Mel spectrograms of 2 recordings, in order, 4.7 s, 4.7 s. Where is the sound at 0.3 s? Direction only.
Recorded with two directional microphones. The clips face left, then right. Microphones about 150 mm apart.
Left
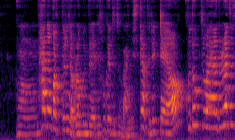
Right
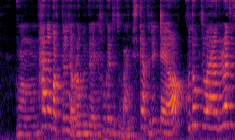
10° left (ahead or behind).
